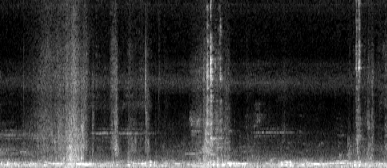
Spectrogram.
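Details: Pigeons cooing: low, soft rolling coos repeated every second or so through the recording, several overlapping, with occasional clicks and knocks in the background.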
